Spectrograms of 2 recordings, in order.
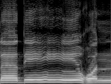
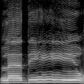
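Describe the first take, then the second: First: The word ends with a nasal 'an' sound. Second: The word ends in a long 'a' without n. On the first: "দুই জবর গন" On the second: "থামার কারণে এখানে উচ্চারণ হবে লাদিগ"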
